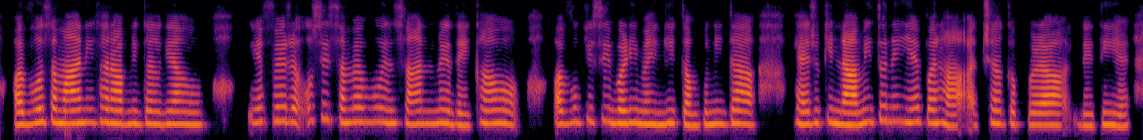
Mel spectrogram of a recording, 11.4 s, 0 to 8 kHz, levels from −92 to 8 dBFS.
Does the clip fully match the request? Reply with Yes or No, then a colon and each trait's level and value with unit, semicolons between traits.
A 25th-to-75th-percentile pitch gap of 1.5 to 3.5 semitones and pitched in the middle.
No: narrow, 2.5 semitones; very high, 250 Hz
